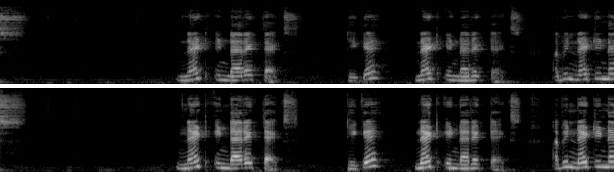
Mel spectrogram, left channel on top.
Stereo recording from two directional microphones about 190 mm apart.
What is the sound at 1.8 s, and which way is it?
Speech, 55° right (ahead or behind).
